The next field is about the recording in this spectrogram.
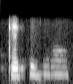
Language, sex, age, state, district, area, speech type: Odia, female, 60+, Odisha, Kandhamal, rural, conversation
